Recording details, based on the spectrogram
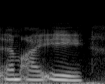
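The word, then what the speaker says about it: Mie: scatters all of the wavelengths equally is called M scattering it's spelled m IE and it's named after the scientists who discovered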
